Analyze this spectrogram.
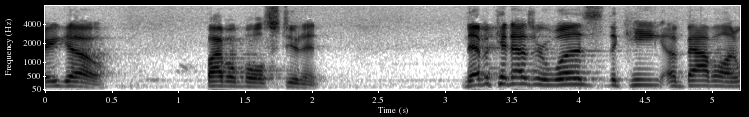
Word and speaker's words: Nebuchadnezzar: a crazy king called Nebuchadnezzar. Everybody say that with me. 1, 2, 3. Nebuchadnezzar. Nebuchadnezzar. Nebuchadnezzar. It's that long name that's like a Nebuchadnezzar 5-syllable word. It's not every day you say 5-syllable words, but Nebuchadnezzar.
